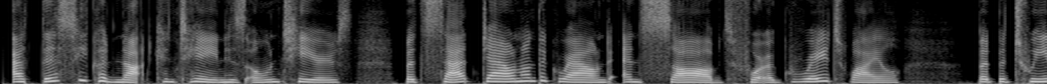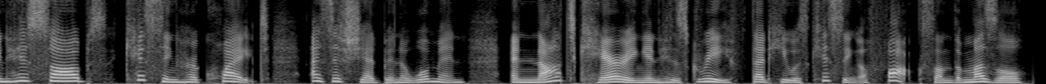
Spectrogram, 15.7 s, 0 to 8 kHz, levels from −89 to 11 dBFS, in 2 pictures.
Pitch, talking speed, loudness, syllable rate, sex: 230 Hz, 190 wpm, -21 LUFS, 4.4 syllables/s, female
